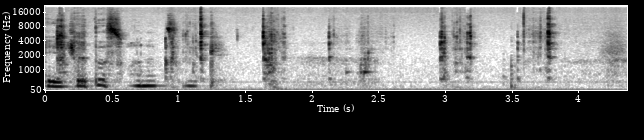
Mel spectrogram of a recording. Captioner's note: scraping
